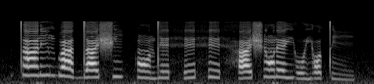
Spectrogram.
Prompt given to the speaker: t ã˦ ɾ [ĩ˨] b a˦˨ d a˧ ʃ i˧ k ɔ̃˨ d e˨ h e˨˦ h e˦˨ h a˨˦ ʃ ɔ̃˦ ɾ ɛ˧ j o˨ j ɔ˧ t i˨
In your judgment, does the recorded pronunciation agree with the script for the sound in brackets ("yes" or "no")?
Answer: no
